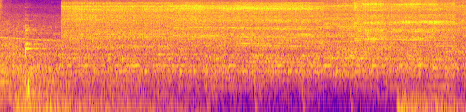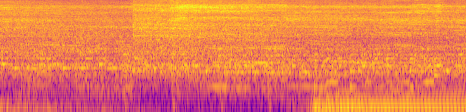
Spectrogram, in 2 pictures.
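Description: Angle grinder grinding steel plate, a harsh, high hissing whine that runs on, after a short knock near the start.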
